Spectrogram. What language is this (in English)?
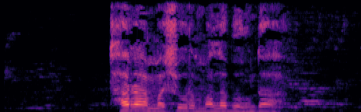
Sindhi Bhil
